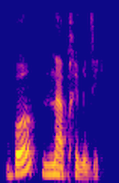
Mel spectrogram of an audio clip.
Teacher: So instead of pronouncing these two words separately, bon and après-midi, I'm linking the n sound from bon with après-midi. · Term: une liaison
